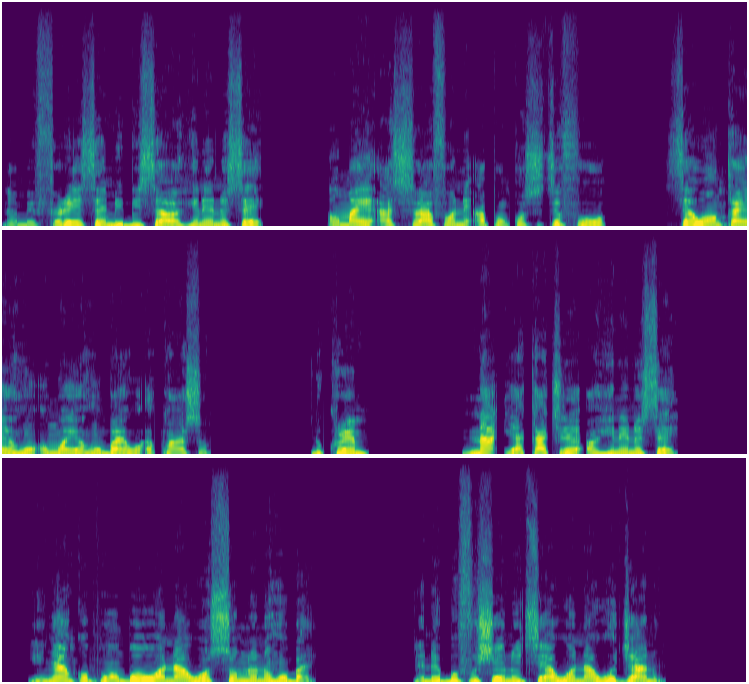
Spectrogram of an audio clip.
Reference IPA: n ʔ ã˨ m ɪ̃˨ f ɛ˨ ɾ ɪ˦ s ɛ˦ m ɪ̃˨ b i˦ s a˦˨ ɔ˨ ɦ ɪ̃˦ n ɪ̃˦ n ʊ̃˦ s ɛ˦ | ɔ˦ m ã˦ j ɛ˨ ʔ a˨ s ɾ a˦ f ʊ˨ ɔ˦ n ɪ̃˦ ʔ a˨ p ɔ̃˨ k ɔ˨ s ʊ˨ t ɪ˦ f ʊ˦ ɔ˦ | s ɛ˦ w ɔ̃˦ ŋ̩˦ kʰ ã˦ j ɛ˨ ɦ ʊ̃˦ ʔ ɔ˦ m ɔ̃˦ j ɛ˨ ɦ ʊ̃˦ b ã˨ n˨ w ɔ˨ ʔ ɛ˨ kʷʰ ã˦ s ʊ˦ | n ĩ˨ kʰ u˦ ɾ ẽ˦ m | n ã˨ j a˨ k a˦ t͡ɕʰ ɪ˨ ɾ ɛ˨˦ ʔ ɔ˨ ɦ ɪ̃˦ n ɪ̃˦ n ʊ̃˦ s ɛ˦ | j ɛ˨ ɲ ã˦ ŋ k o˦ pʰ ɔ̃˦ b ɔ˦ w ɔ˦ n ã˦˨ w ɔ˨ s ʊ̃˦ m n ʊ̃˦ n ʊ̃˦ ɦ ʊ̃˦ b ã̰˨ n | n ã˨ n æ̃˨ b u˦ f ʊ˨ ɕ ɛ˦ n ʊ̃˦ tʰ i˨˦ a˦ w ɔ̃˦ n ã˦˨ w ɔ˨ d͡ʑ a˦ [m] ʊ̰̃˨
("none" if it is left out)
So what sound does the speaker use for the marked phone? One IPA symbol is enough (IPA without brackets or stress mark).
n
